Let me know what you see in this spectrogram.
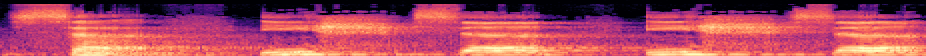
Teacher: Biwalidayhi ih, ih, ha. Dan pada ha itu ada sifat kita panggil rakhawah. Perlu kita beri tempoh yang sempurna sebelum pindah kepada sin.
